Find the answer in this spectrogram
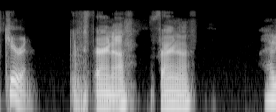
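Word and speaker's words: Ciarán: scene Ariane Hines it's Syrian Syrian I've done I've never actually seen his name in print no it I mean if you're gonna say it the way it's spelled it's crn but it's Kieran fair enough fair enough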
